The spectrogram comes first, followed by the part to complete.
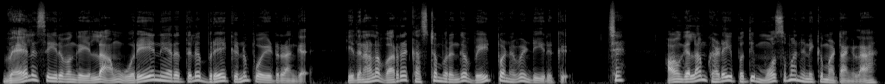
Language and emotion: Tamil, disgusted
